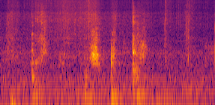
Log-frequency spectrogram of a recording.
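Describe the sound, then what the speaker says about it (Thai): Pad thai noodles stir-fried over egg in a pan, with a steady sizzle broken by several sharp scraping and tossing clicks of the utensil against the pan, close and clear. "พอไข่สุกระดับนี้เราก็เอาผัดไทยลงมากลบนะคะพลิกไปพลิกมาเบาๆค่ะ"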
